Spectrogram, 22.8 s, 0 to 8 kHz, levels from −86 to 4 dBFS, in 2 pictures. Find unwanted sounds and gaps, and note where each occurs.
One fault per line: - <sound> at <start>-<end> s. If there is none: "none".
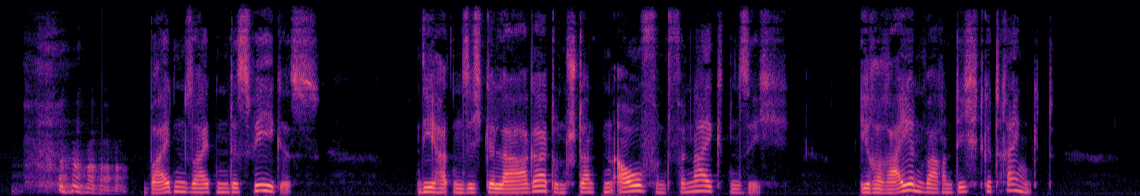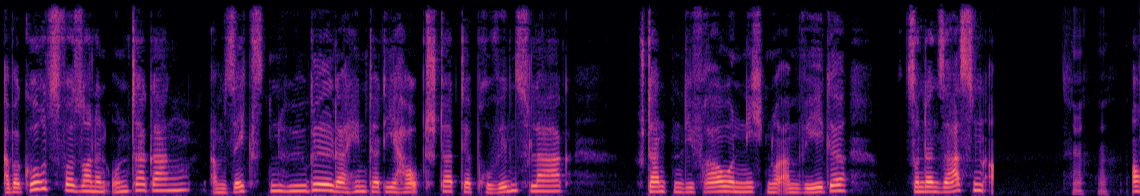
- laugh at 0.1-1.3 s
- laugh at 22.0-22.7 s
